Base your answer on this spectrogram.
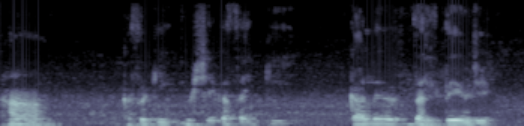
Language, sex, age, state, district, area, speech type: Marathi, male, 18-30, Maharashtra, Satara, urban, spontaneous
